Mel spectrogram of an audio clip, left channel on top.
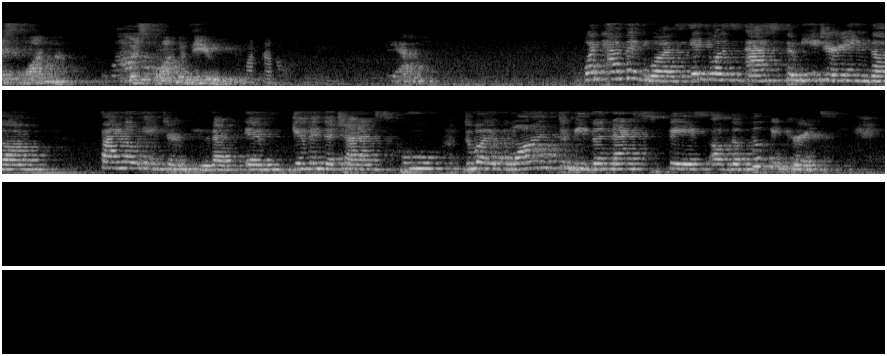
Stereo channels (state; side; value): silent; right; 59 dB below the other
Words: one. Wow. There's one with you. Yeah. What happened was, it was asked to me during the final interview that if given the chance, who do I want to be the next face of the Philippine currency?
